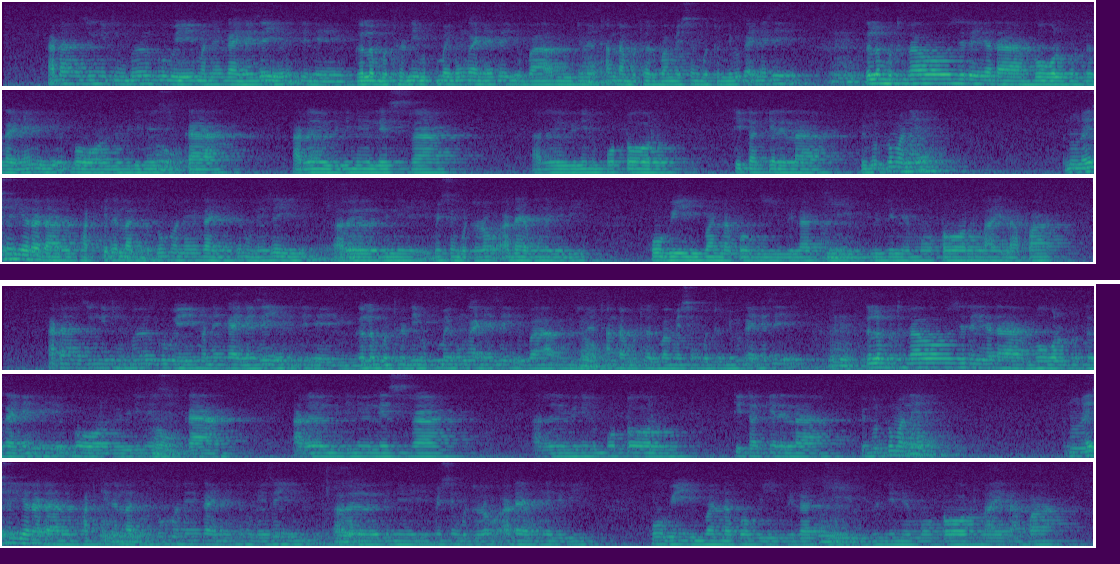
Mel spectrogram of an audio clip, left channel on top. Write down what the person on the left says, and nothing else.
आदा जोंनिथिंबो गुबैयै माने गायनाय जायो दिनै गोलोम बोथोरनिबो मैगं गायनाय जायो बा बेबायदिनो
थान्दां बोथोर बा मेसें बोथोरनिबो गायनाय जायो
गोलोम बोथोराव जेरै आदा बहलफोरखौ गायनाय नुयो बहल बेबायदि बिदिनो
जिखा आरो बिदिनो लेस स्रा आरो बिदिनो पटल तिता केरेला बेफोरखौ माने
नुनाय जायो आरो आदा आरो भात केरेला
बेफोर बेखौ माने गायनायखौ नुनाय जायो
आरो दिनै मेसें बोथोराव आदाया बुंनाय बायदि कबि, बान्दा कबि, बिलाथि
बेबायदिनो मटर लाइ लाफा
